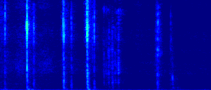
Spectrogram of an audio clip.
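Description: Keys on a computer keyboard click in short, irregular clusters, with several crisp taps followed by pauses, recorded close in a quiet room with a low steady hum underneath.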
